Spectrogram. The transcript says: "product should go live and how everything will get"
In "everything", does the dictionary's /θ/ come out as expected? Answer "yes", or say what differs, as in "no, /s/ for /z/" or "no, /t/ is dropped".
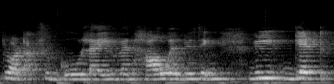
no, /t/ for /θ/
